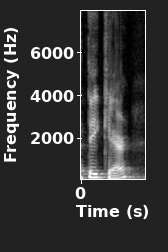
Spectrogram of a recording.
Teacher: Lembra que o último som é K e o primeiro som é K. Take care fica um K só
